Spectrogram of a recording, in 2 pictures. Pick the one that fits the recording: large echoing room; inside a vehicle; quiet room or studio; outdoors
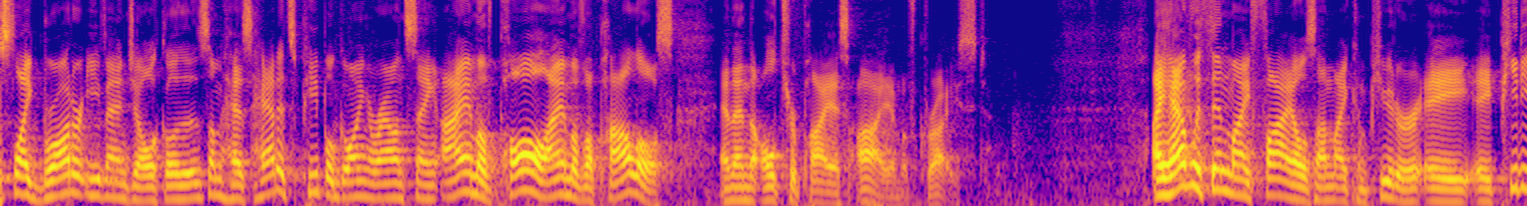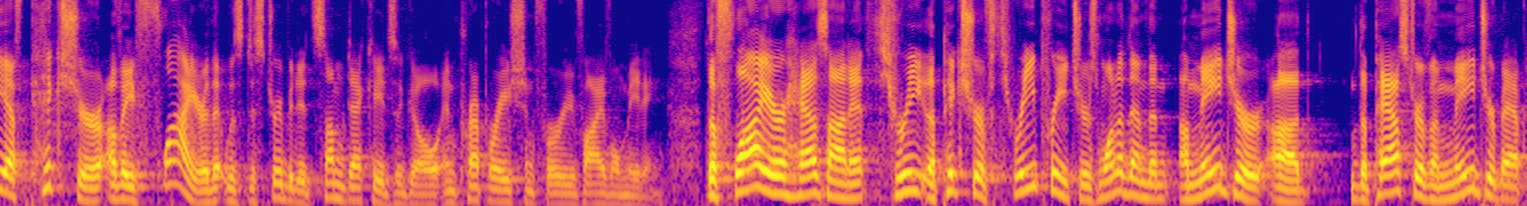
large echoing room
